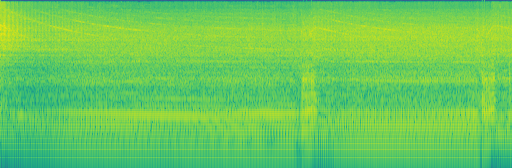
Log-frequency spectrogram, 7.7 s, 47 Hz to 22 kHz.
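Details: Turbo Mazda Miata, built 1.6L with new head gasket and clutch, unequal-length turbo manifold, about 15 psi boost, est. high-200 hp, driving: deep uneven rumble rising smoothly with throttle, dips at shifts, no flutter or knock; healthy running under boost.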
